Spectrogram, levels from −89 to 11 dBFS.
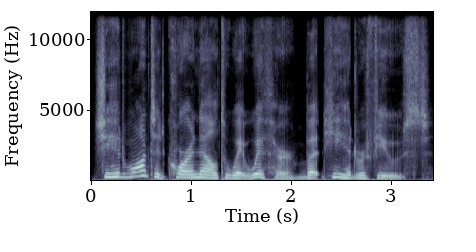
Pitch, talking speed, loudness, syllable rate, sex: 220 Hz, 210 wpm, -17 LUFS, 5.2 syllables/s, female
